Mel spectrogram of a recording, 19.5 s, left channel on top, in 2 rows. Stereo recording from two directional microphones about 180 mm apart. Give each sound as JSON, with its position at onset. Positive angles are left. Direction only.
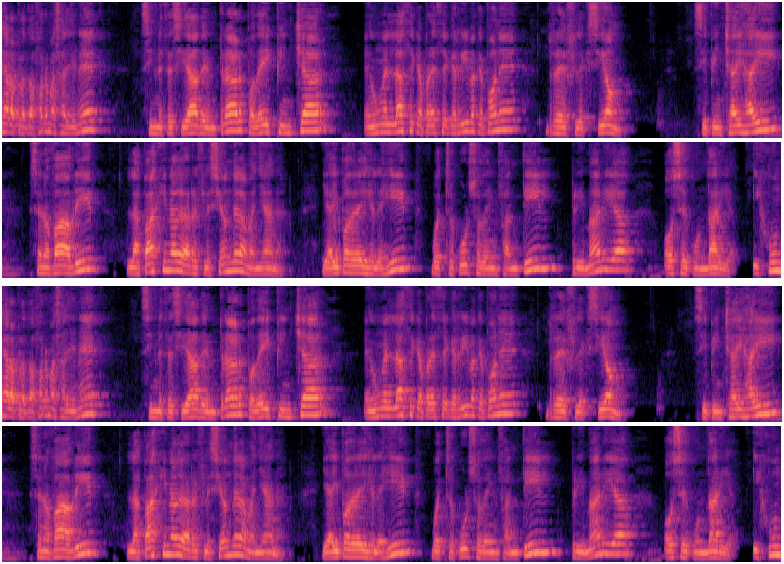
{"t": 0.0, "sound": "a man's voice", "side_deg": 45}
{"t": 0.7, "sound": "speech", "side_deg": 65}
{"t": 1.8, "sound": "a man's voice", "side_deg": 50}
{"t": 8.8, "sound": "a man's voice", "side_deg": 50}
